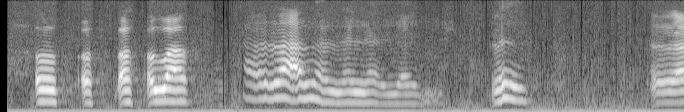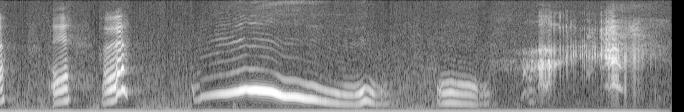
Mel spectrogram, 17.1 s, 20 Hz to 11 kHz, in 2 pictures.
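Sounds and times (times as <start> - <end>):
baby: 0.4 - 2.4, 3.0 - 5.6, 6.2 - 6.6, 8.1 - 10.3, 11.0 - 16.9.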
